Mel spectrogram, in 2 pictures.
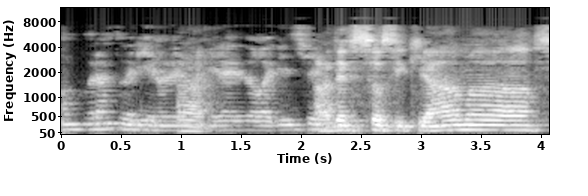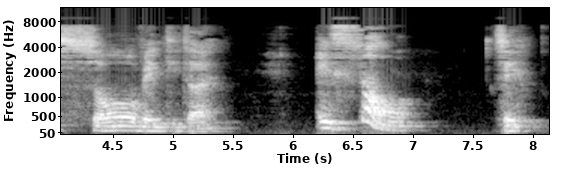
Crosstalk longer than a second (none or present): none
